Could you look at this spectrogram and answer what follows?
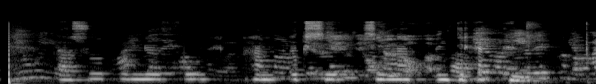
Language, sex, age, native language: Icelandic, female, 14, Icelandic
